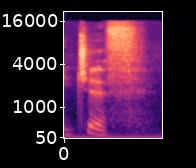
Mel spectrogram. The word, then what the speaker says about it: GIF: with a review on gift McNamee oops did I say gift well apparently supposed to be Jeff Jia F is apparently pronounced as Jeff not gif yeah that's according to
